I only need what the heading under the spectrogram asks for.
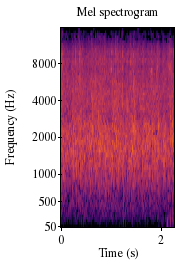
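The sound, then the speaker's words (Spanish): Steady applause from an audience during a talk about reading the Bible, a dense crackle of many hands clapping at once, holding an even, fairly loud level for the full couple of seconds with no voices over it. “Gracias por tu aplauso.”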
